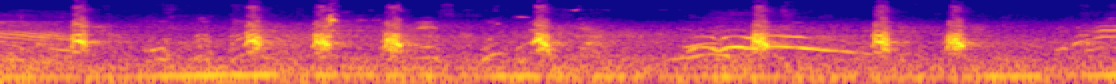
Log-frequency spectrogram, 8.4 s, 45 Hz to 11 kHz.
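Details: Shetland sheepdog barking in training lesson 9, 8 November 2022: eight crisp, clipped barks spaced roughly half a second to a second and a half apart, with a person speaking softly between them and a faint low hum.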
